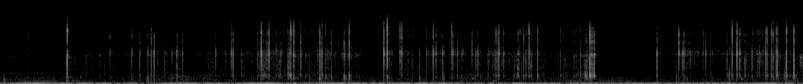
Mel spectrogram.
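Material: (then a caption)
Plastic, wood. Long nails scratch and tap across the colourful plastic rhinestone stickers covering the back of a hand-sized solid wooden paddle hair brush, held close to a binaural mic. Sharp, bright clicks and crisp scratchy crinkles come in quick irregular bursts over a steady low hum.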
